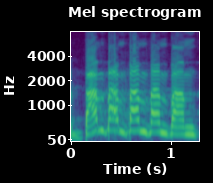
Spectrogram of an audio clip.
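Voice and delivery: rapid high bams; high comic impact noises; mock punches. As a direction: fire off the bams high-pitched. Acting out his imagined reaction.

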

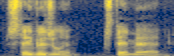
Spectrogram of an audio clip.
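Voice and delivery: ordinary delivery

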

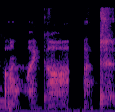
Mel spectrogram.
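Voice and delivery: hushed, breathless gasp; whispered realization. Retold or imitated. Realizing her son is just exhausted, whispered. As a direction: whisper it as the penny drops.

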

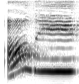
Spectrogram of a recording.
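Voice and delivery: high sing-song voice to the cat. Real, not acted. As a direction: gently scold the kitty, high. Talking to the cat.

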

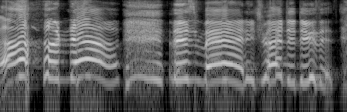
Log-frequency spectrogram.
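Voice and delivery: high, loud put-on distress; fake distress. Wife faking tears before the guards, high loud fake distress. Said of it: "make it look like".

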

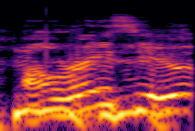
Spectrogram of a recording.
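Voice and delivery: a loud, high-pitched, eager "I'll race you"; a kid eager to race to the shower; excited challenge. Retold or imitated.

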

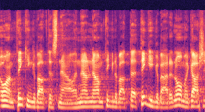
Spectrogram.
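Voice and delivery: acting out an anxious thought loop; mock anxious spiral. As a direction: spiral in your own head.

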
